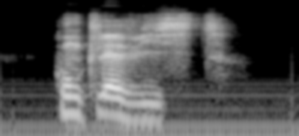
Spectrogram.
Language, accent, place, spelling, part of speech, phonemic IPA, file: French, France, Lyon, conclaviste, noun, /kɔ̃.kla.vist/, LL-Q150 (fra)-conclaviste.wav
- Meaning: conclavist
